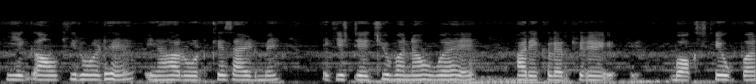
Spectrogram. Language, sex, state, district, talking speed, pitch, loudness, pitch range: Hindi, female, Jharkhand, Jamtara, 175 wpm, 210 Hz, -18 LUFS, 200-215 Hz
